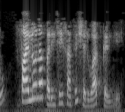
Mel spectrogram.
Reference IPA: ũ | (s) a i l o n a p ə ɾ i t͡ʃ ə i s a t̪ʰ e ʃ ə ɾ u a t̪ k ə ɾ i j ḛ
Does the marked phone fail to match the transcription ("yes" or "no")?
yes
